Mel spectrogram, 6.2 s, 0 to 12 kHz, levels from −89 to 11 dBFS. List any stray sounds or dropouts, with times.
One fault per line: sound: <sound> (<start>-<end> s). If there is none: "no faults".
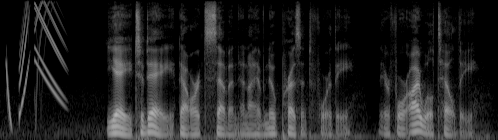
sound: chirp (0.1-0.9 s)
